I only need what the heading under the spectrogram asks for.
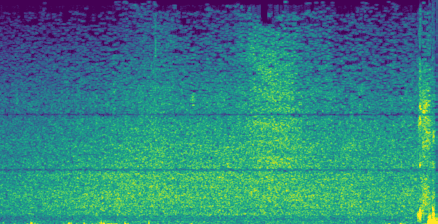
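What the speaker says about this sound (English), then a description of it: "It's quite windy out." Strong wind gusts outdoors during a severe thunderstorm rumble as low, steady buffeting noise against the microphone, continuous throughout with a louder gust at the end and no voices.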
